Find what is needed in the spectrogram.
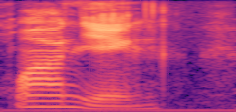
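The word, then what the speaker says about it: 欢迎: she pronounce this correctly start off by thinking of the word one now let's drag it out a bit and try and hold it steady one now add a little H to the front it's pretty small almost a silent H so let's say one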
